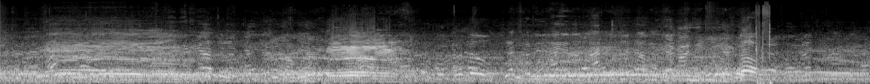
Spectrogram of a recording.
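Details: Cattle, small bulls and heifer calves bought by a Rangpur farmer, at a livestock market on 26/4/26; drawn-out low moos that rise and fall in pitch, overlapping amid bargaining voices and busy crowd chatter.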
